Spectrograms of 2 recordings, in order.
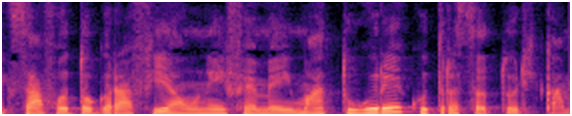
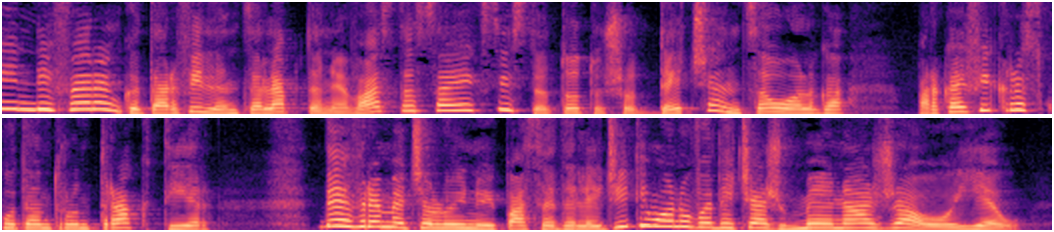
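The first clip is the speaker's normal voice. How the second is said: higher, quicker heated exchange; bickering women; 8 semitones higher, 5 dB louder than usual. Acted. Aunt and niece quarrelling, higher and quick. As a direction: argue back hotly. Argument about decency.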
